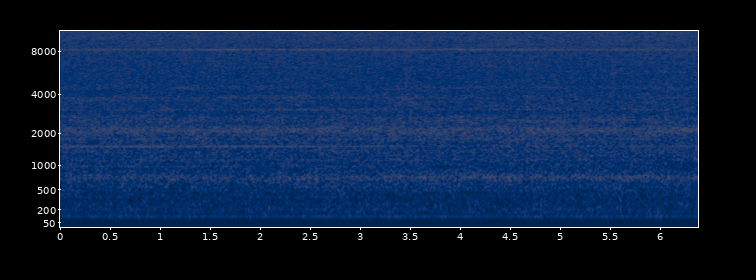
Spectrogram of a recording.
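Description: Near silence: faint, steady room tone and hiss.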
